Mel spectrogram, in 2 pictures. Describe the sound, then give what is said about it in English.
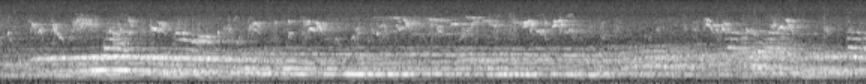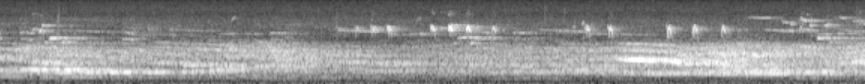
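A wild wolf pack in Algonquin Park, Ontario, howling together in a long chorus, several wavering, overlapping howls rising and falling at once, with higher yips scattered above, steady and fairly loud throughout with no talking. “And there are still wolves there. And they are wild and kept wild, and they don't shoot them or hunt them in Algonquin Park.”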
